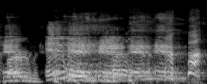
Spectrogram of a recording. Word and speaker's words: Berman: You know, his last name rhymes with Herman. I already know. I already knew John Chris Berman.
